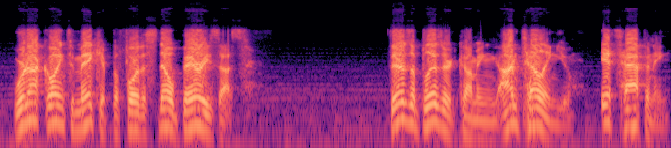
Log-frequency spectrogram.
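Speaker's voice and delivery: heated, insistent and angry, pitch pushed up. Voicing a caravan member arguing back: angry retort. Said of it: "Nevin fires back angrily and says".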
